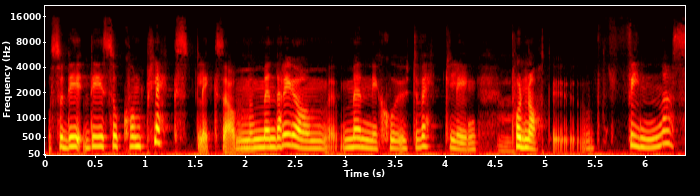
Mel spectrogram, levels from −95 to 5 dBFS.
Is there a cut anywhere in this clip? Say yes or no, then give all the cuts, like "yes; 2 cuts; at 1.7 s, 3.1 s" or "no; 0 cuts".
yes; 2 cuts; at 2.4 s, 5.0 s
